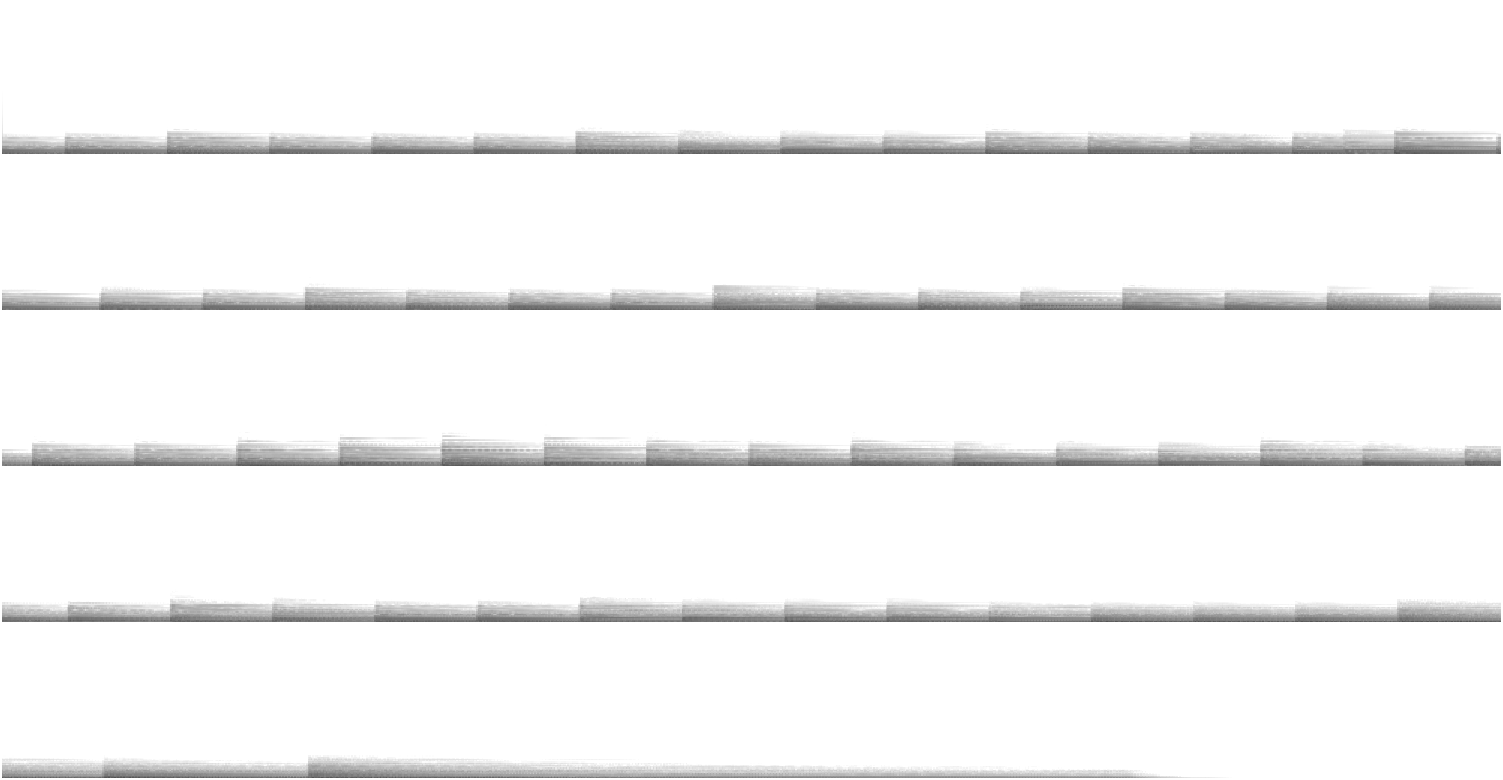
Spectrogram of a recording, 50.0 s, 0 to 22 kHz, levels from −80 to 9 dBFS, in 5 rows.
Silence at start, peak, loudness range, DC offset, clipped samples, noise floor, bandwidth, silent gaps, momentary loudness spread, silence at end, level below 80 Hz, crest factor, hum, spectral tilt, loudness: 0 s; -12 dBFS; 3 LU; under 0.1%; under 0.1%; under -90 dBFS; 4 kHz; none; 6 LU; 2.4 s; -44 dBFS; 16 dB; none; -9.5 dB/octave; -29 LUFS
